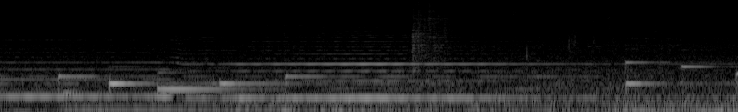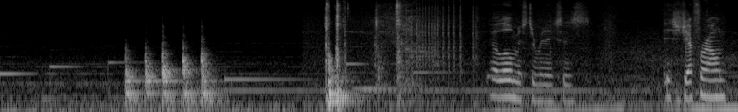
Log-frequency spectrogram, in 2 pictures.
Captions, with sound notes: (knuckles rapping) Hello, Mr. Minnix, is Jeff around?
